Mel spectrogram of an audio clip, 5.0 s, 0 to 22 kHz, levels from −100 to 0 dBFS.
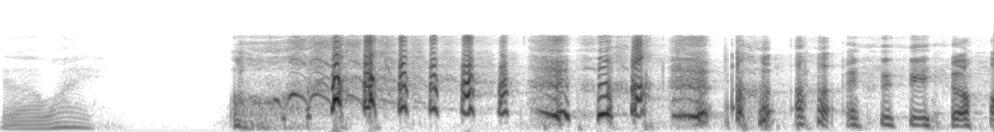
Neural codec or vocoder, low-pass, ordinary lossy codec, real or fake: none; 7.2 kHz; none; real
